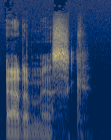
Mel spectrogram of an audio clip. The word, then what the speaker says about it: Atomsk: Adamus. Is it Adamus? Am I saying it right? – It's spelled A-T-O-M-S-K, but I've heard Adamisk? Haruko pronounce it as Adamisk. – Okay, I'll just say Adamisk.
